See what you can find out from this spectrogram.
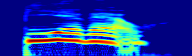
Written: bierhverv

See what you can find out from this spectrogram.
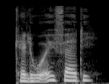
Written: kaloriefattig

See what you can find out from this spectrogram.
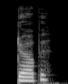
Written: dubbe

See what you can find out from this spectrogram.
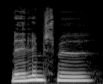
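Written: MEDLEMSMØDE

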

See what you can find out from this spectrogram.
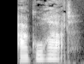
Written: akkurat

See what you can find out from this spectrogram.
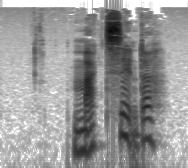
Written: MAGTCENTER

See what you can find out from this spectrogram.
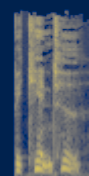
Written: bekendthed

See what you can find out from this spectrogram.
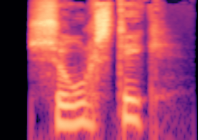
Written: solstik

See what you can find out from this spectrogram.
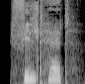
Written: filthat

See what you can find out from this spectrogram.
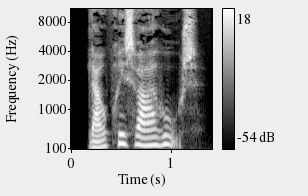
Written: lavprisvarehus

